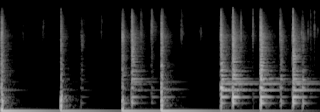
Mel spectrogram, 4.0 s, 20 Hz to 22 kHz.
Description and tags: Djembe Loop 05 - 120 BPM
A djembe loop recorded with the sm57 microphone.
africa, ancident, djembe, drum, groove, percussion, remo, trance, tribal, tribe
